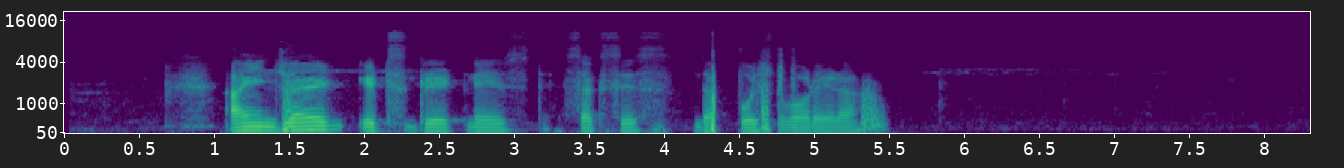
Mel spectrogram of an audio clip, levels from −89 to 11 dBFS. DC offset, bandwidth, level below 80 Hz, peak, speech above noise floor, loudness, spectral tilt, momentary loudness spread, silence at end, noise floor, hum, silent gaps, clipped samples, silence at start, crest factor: under 0.1%; 10.5 kHz; -52 dBFS; 0 dBFS; 55 dB; -24 LUFS; -9 dB/octave; 21 LU; 2.85 s; -79 dBFS; none; none; under 0.1%; 0.8 s; 26 dB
